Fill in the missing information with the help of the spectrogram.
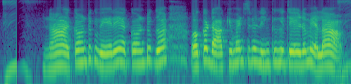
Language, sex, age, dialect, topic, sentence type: Telugu, female, 56-60, Utterandhra, banking, question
